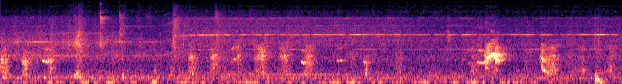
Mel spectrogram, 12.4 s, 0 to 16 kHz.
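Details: Newborn Labrador Retriever puppies, seven born May 24, 2021, with their mother Belle on an indoor puppy cam on 30 May, settling for an afternoon nap; faint scattered squeaks and whimpers over a steady background hum.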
